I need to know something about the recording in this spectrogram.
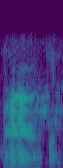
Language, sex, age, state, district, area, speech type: Tamil, male, 18-30, Tamil Nadu, Madurai, urban, conversation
